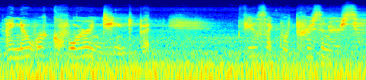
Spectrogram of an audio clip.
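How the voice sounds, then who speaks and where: A woman's voice: medium pitch, normal speed, noisy background, lightly acted. A young woman acting a worried, urgent hero's girlfriend in a video game cutscene. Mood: anxious.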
